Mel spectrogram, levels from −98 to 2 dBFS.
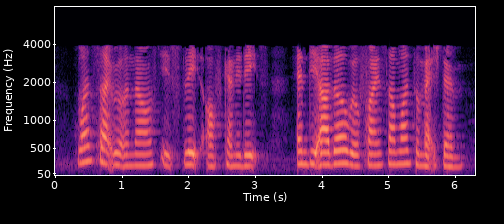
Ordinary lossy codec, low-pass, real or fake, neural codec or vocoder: AAC, 16 kbps; 7.2 kHz; real; none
